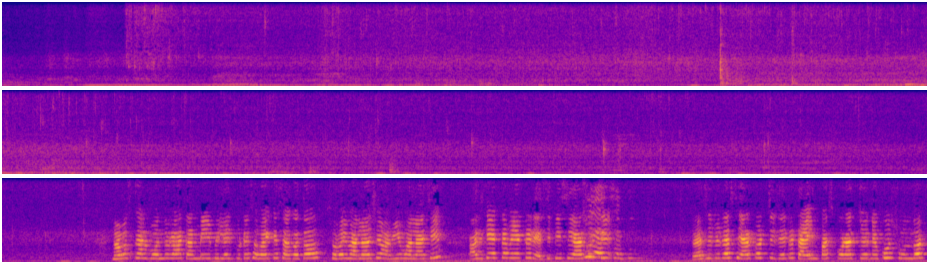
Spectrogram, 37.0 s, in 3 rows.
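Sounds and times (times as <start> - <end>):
potatoes sizzling in hot oil: 1.6 - 30.4.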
